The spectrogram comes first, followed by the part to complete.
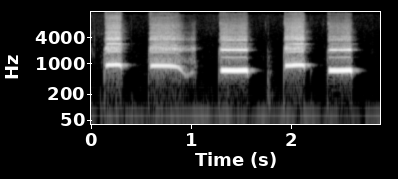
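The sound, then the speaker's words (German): A cuckoo flute whistle, played with a finger over the hole at its bottom, plays five breathy, hollow toots in a steady rhythm, alternating between a higher and a slightly lower pitch like a cuckoo's call, with nothing else audible. “Und dann habe ich noch so eine Kuckucksflöte mitgebracht.”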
